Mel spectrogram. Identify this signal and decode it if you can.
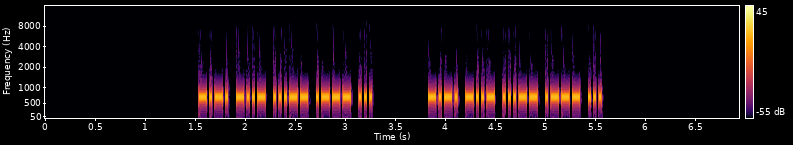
Morse code, heard as a keyed tone, about 46 wpm, 700 Hz. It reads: CX3JS CX3JS
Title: DXCC-100 Call Signs - 5 Characters - Repeated 2x - 45wpm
